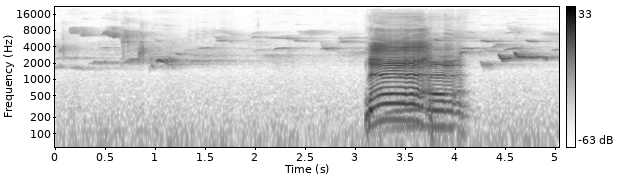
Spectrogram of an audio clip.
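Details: Lambs grazing in a cool green forest; one loud, quavering bleat of about a second sounds midway, with a rich layered tone, while small birds chirp and twitter softly before and after.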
